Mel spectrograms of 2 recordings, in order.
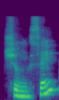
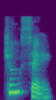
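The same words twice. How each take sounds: First: The word is said with a high tone. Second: The word is said with a low tone. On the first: The speaker calls it wrong. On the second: The speaker calls it right.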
